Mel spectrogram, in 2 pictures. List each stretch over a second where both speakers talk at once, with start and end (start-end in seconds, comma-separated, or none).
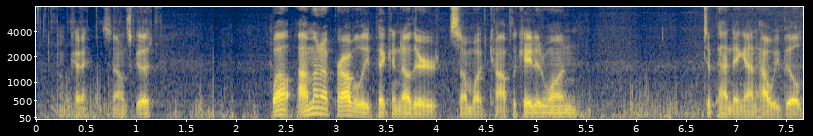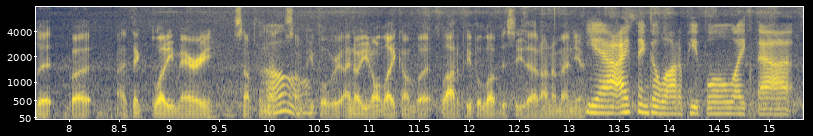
none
